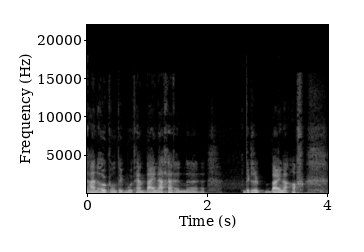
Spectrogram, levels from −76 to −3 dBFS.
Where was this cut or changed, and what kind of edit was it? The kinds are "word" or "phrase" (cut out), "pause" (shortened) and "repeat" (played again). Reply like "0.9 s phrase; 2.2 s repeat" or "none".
1.4 s word; 2.7 s word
